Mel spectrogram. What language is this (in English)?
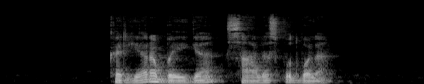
Lithuanian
